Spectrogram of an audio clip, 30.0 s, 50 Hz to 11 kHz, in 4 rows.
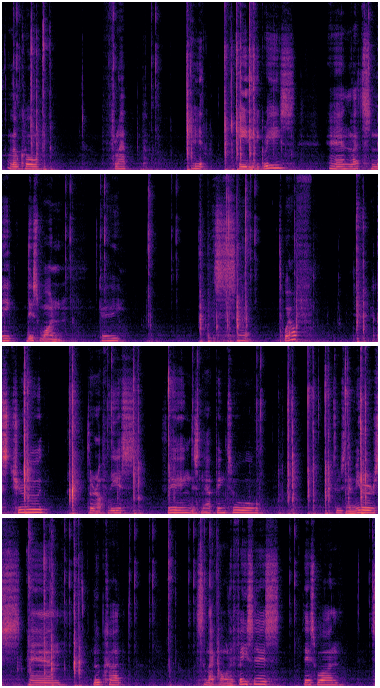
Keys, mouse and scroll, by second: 0.5 r, 2.9-5.5 drag, 5.5 scroll up 1, 5.7-7.2 middle drag, 7.2 click, 7.5 scroll up 2, 8.7 click, 9.8-10.8 scroll up 1, 10.8 ctrl+click, 12.0 ctrl+z, 12.4 ctrl+click, 13.7-14.6 middle drag, 14.6 e, 17.1 click, 20.1-23.1 drag, 23.3 ctrl+r, 25.0-26.3 drag, 26.5 alt+shift+click, 28.2-29.9 drag.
